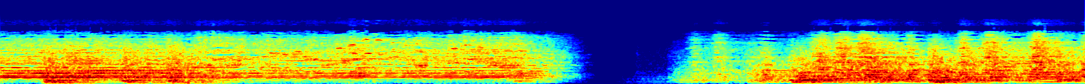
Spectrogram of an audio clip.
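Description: A train horn blares loudly at a station in a long, harmonic blast that cuts out briefly near the middle, then returns as a second sustained, loud blast.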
